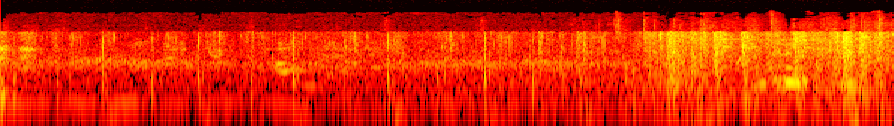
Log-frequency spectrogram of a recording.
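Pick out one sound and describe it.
Footsteps clank on a metal floor.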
